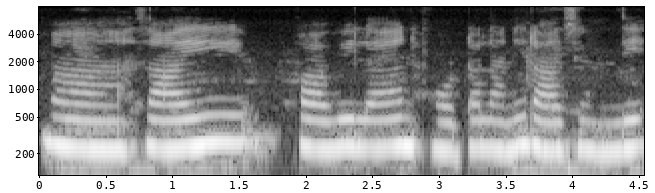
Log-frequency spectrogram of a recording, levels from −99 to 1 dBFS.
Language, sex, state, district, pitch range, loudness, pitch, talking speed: Telugu, female, Andhra Pradesh, Sri Satya Sai, 225-245 Hz, -13 LUFS, 235 Hz, 90 wpm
